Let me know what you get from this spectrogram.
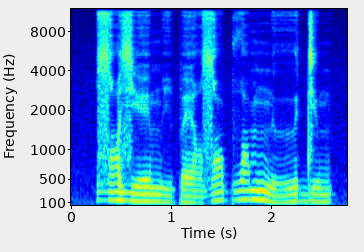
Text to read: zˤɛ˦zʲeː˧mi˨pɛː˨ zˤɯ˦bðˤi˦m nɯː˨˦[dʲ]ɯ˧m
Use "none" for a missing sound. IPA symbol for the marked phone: dʲ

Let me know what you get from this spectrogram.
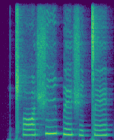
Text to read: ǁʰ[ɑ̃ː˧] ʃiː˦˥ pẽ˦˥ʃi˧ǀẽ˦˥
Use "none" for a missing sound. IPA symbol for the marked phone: ɑ̃ː˧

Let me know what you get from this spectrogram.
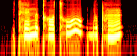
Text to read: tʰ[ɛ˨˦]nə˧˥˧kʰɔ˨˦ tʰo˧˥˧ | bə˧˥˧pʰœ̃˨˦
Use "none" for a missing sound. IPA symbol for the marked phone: ɛ˨˦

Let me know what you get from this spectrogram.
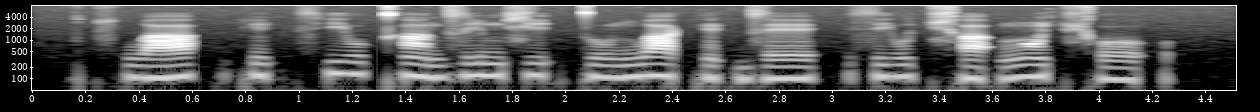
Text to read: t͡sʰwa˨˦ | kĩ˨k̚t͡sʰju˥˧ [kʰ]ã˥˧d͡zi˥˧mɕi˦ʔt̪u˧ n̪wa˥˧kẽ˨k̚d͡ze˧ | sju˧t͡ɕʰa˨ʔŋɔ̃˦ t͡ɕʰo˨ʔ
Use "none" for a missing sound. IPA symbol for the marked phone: kʰ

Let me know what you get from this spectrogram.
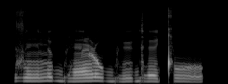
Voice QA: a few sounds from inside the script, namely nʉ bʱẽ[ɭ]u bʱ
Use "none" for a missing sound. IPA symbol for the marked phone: ɭ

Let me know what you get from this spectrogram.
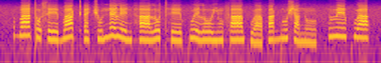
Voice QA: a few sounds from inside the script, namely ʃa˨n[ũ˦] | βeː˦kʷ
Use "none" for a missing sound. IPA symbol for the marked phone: ũ˨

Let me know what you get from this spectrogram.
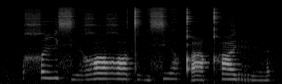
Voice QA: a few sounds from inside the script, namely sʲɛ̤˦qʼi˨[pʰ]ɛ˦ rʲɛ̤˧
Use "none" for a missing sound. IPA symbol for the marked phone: qʰ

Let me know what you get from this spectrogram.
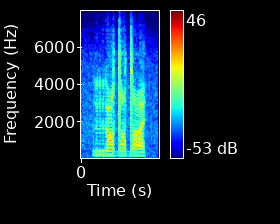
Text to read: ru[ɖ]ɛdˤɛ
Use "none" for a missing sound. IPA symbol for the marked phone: dˤ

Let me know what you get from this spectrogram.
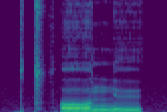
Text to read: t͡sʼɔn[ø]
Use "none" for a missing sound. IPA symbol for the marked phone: ʉ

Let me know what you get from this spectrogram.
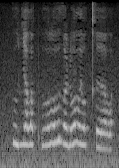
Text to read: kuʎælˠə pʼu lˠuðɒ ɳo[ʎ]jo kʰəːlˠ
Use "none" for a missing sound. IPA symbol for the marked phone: lˠ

